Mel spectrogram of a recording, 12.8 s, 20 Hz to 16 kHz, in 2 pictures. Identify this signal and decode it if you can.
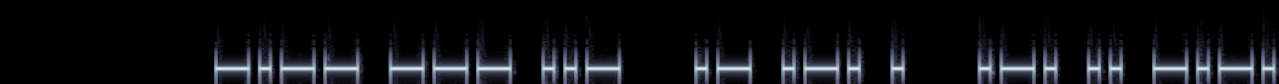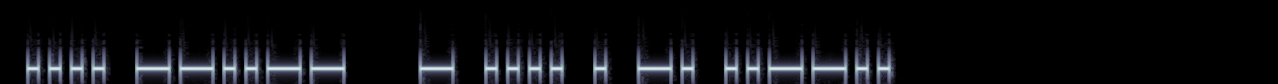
Morse code, heard as a keyed tone, about 22 wpm, 700 Hz. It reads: YOU ARE RICH, THEN?
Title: Sentences from Top 1100 Words 22wpm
